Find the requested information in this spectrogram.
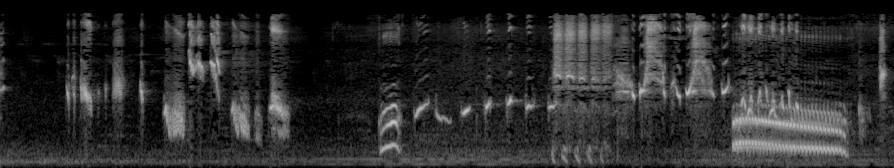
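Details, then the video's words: White-rumped shama song used to make other shamas sing: sharp chipping notes and slurred phrases, a string of short whistles, a dense buzzy trill, then a long harsh nasal note. "PANCINGAN MURAI BATU GACOR!! Murau Batu Malas Akan segera ikut Gacor"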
